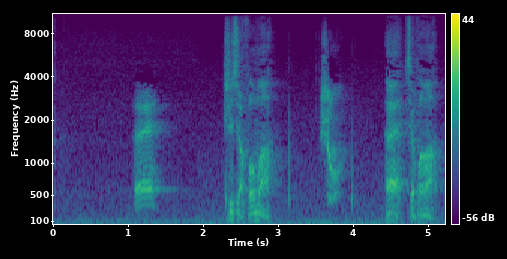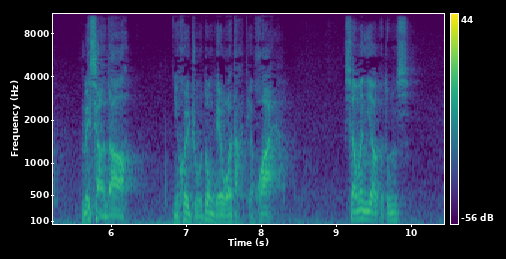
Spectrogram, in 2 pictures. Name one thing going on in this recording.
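A young man speaks calmly into a phone.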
